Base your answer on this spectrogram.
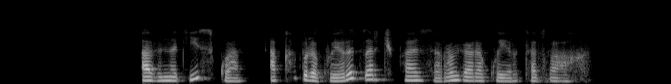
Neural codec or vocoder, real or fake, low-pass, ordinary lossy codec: none; real; 5.4 kHz; Opus, 24 kbps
